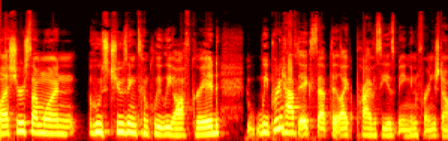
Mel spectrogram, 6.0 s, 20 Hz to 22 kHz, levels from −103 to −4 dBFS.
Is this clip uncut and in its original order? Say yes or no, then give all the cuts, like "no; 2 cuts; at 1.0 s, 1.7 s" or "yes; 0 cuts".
no; 4 cuts; at 1.8 s, 3.2 s, 3.7 s, 4.6 s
